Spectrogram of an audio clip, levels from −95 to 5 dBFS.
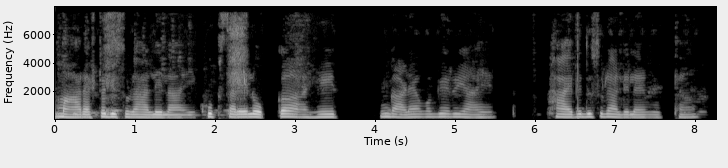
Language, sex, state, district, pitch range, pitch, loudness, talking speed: Marathi, female, Maharashtra, Chandrapur, 175-200 Hz, 185 Hz, -26 LUFS, 115 wpm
